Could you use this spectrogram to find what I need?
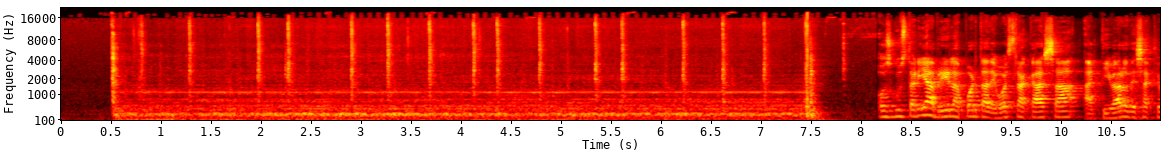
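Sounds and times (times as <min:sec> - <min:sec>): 
motorized window blind opening: 0:00.5 - 0:07.4
speech: 0:08.2 - 0:10.9.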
